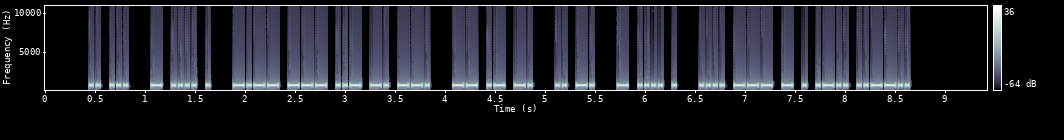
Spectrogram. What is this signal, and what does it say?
Morse code, heard as a keyed tone, about 34 wpm, 700 Hz. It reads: IS THE YOUNG MAN IN THE HOTEL?
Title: Sentences from Top 1600 Words 35wpm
